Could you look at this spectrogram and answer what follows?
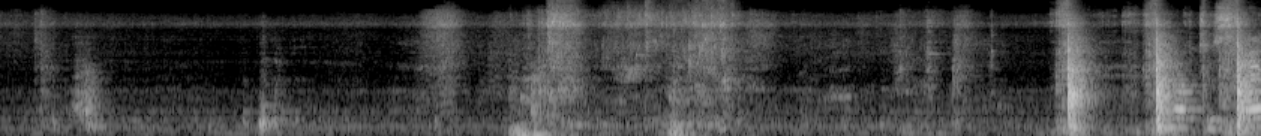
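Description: Onions sliced thinly with a knife for an egg curry, irregular crisp chopping taps on a board, sparse at first and then grouped into quicker cuts near the end, close and fairly quiet.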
